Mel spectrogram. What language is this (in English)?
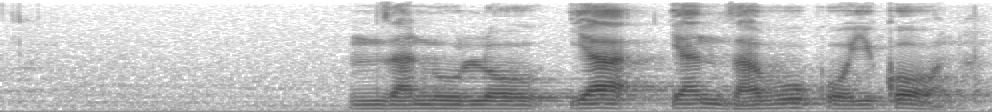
Tsonga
